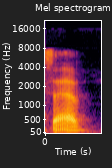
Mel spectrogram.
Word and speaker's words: salve: They probably used black salva. – Oh, no. Oh, no. I just saw the big toe. – No. – How many times you say that wrong? – Say what? – Black salve.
